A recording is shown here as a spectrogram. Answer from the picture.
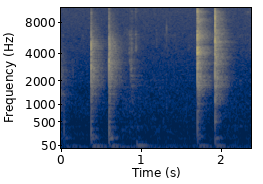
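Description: A few short, soft clicks, two pairs about a second apart, with a faint low thump between them.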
